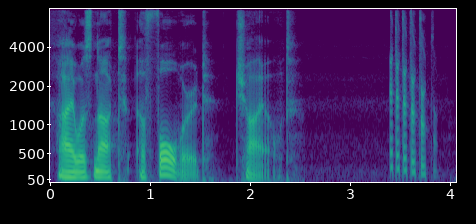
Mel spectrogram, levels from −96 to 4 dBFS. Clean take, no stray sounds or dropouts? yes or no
no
